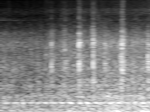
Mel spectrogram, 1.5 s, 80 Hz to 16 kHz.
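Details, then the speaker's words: Semi truck with X15 Cummins driving in high Wyoming wind: sharp, irregular light clicks over steady road and engine drone, something loose bouncing in the overhead cab compartment. "hmm what the heck is bouncing around up there in that compartment"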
